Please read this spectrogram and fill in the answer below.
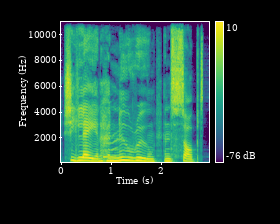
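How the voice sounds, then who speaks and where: A woman narrating a scripted story as a storyteller, in an expressive, deliberate and solemn dramatic manner. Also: mid-range voice. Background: music.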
